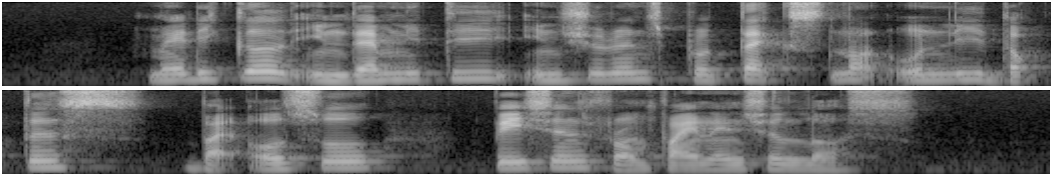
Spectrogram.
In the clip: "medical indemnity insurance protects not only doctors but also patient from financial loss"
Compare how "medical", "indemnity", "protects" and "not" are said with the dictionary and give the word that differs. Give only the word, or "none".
none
